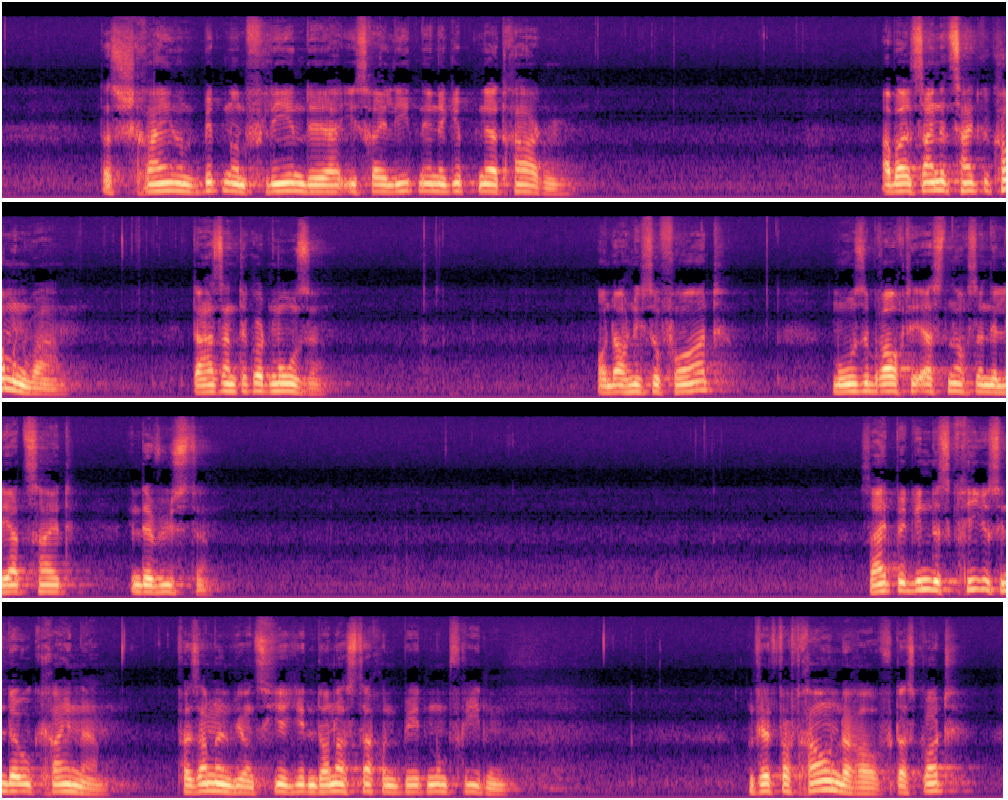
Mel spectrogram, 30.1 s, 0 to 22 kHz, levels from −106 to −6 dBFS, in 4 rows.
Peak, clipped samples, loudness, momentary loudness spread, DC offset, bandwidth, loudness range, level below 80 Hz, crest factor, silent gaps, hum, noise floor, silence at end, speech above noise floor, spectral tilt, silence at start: -4 dBFS; under 0.1%; -20 LUFS; 12 LU; under 0.1%; 16 kHz; 7 LU; -70 dBFS; 18 dB; none; 50 Hz at -55 dBFS; -61 dBFS; 0.35 s; 42 dB; -6 dB/octave; 0.75 s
